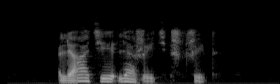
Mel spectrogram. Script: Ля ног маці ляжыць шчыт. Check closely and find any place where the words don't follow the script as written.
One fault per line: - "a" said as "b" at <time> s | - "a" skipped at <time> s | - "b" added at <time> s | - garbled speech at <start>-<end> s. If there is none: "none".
- "ног" skipped at 0.8 s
